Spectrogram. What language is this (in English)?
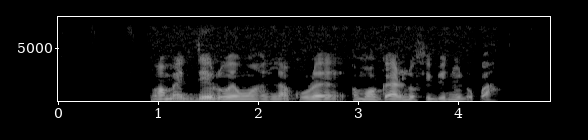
Yoruba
